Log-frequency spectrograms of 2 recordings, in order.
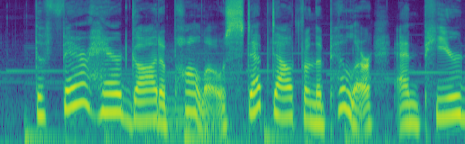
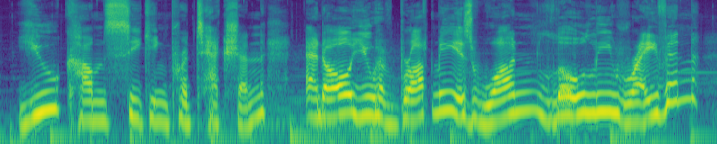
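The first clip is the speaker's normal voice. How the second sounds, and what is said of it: Deep rumbling character voice. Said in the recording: “a deep voice rumbled”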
